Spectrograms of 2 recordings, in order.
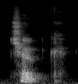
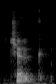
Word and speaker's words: choke: Okay, so there's joke, yoke, and choke. Three different sounds, and the ch, the last one, is an unvoiced version of the j on the first one.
